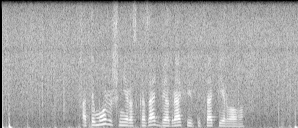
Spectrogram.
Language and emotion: Russian, neutral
